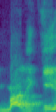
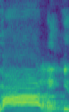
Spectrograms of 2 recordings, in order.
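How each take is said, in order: First: The first vowel is short. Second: The first vowel is long. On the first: The reading without alif. "tanpa alif ... tapi maliki yaumiddin" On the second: The reading with alif. "bila alifin kelawan tanpa alif bukan maliki"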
